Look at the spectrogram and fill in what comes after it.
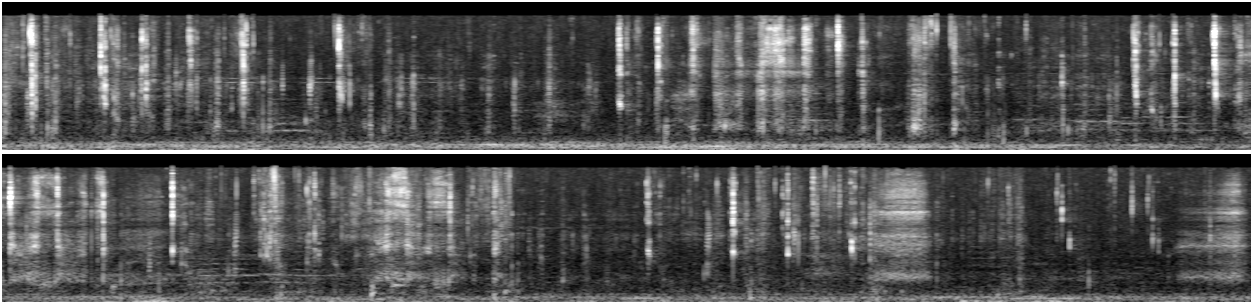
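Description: Close-miked chewing of a mouthful of food, including raw spring onion, with many small wet clicks of the mouth.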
